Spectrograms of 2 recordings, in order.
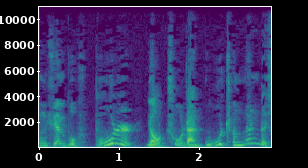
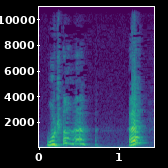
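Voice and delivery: higher, insistent call; raised-pitch hailing; 12 semitones higher, 7 dB louder than usual. Acted. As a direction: call his name to snap him out of it. Calls again, louder, to rouse him.

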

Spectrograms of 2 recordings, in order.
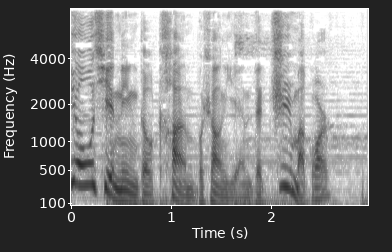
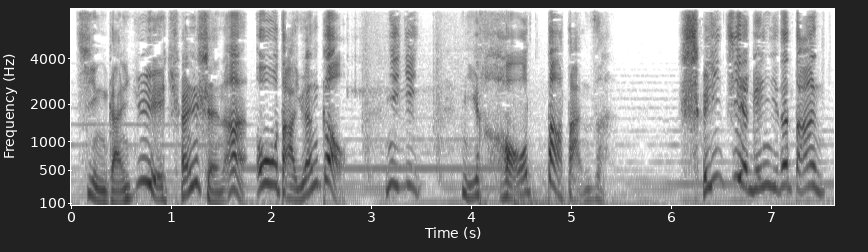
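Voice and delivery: higher, outraged curses; furious ranting; 8 semitones higher than usual. A narrator's reading. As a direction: spit defiance at the judge. Beaten prisoner cursing the magistrate.

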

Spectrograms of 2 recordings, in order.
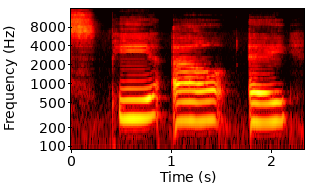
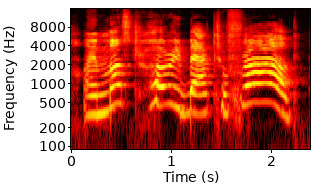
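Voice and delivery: higher, louder urgent call; crying out; 9 semitones higher, 5 dB louder than usual. Acted. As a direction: call out in a hurry. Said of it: "he cried".

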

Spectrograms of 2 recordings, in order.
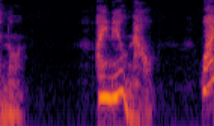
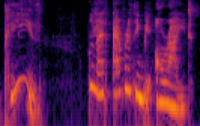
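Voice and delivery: pleading wife; 7 semitones higher, 6 dB louder than usual. A narrator's reading. Young wife pleading with Maxim, high and hurried. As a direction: hurry the plea out.

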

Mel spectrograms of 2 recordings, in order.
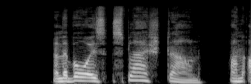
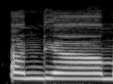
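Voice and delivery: long, high, stretched-out Andiamo; excited cry; 13 semitones higher, 4 dB louder, much slower than usual. A narrator's reading. Alberto sending the Vespa down the hill, drawn-out excited cry. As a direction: launch the ride with a slow, soaring whoop.

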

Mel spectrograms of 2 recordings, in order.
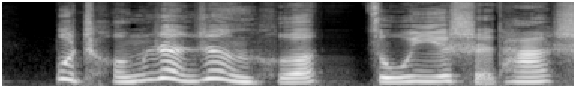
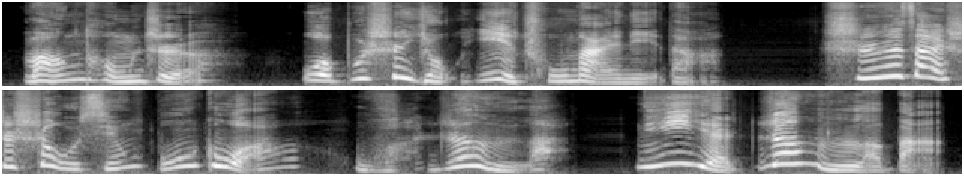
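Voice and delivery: feigned anguish; 2 semitones higher than usual. Acted. Traitor begs comrade to confess too, feigning anguish. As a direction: plead as if in unbearable pain. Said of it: "装作痛苦不堪".

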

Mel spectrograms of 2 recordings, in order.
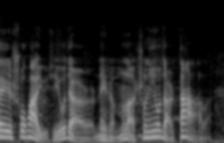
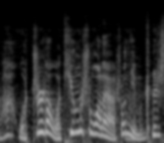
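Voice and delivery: put-on much higher Hong Kong auntie accent in Mandarin; gossipy Hong Kong auntie, pitched way up; imitating a Hong Kong auntie's accented Mandarin; 9 semitones higher, 7 dB louder than usual. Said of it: "就是香港阿姨".

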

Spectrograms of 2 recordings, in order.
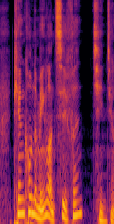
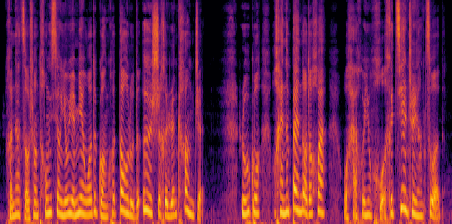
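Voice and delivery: higher, earnest voice of a frightened soul; pleading soul voice; 8 semitones higher than usual. A narrator's reading. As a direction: speak up as a soul defending itself. Soul boasts to angel.

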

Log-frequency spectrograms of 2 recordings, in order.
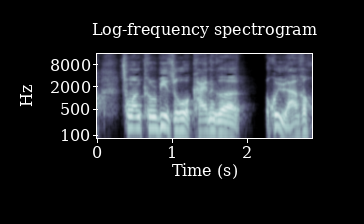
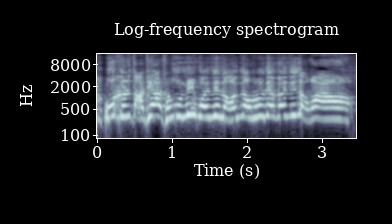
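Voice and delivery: high, insistent denial; mock protest. Boy denying to the attendant, high and pleading. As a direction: protest your innocence, voice way up.

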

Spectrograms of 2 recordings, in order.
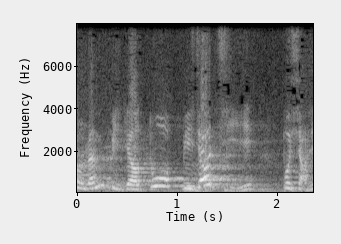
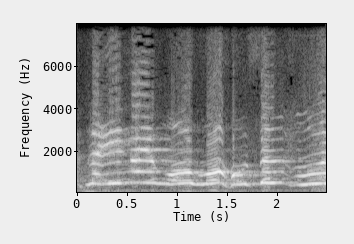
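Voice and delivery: Cantonese outburst; 11 semitones higher, 4 dB louder than usual. Retold or imitated. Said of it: "讲了一句广东话".

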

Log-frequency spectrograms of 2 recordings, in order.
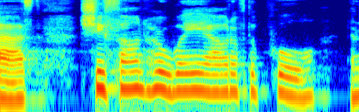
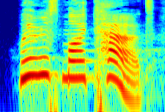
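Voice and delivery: eager call; 11 semitones higher, 8 dB louder than usual. Acted. Alice addresses mouse eagerly.

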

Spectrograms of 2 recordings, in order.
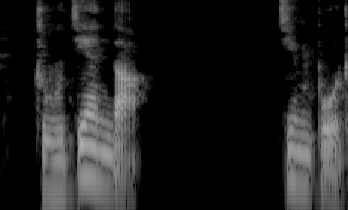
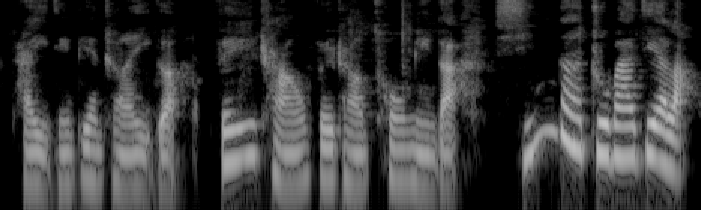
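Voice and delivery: story reading; 6 semitones higher, 5 dB louder than usual. A narrator's reading. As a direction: lively voice reading to children. Mother reads story to children. (给孩子讲故事的生动语气)

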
